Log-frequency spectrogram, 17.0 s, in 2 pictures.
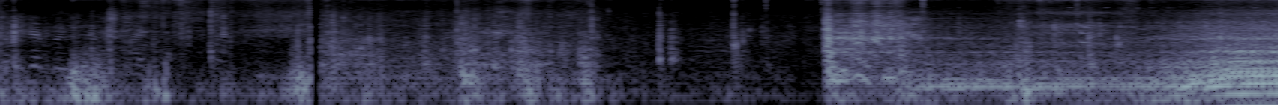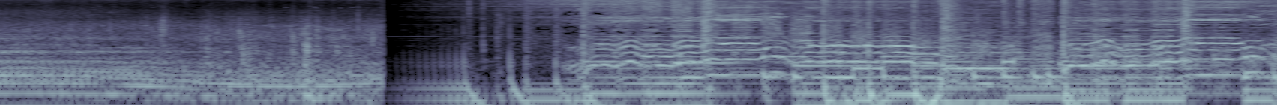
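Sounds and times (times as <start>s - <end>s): car engine starting and revving: 5.5s - 11.1s.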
